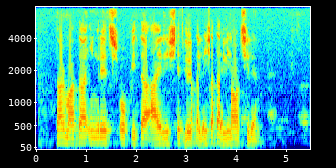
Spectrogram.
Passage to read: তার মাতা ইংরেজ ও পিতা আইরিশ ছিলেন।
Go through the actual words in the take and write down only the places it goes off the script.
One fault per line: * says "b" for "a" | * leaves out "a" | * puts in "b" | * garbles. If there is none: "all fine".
* garbles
